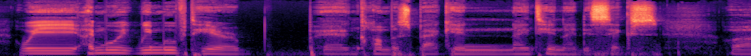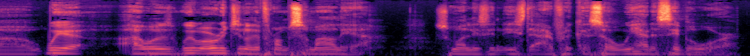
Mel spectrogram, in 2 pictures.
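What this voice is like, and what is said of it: Non-native English accent. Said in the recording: “with my amazing accent, you can see my background is not, my English is not my first language”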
